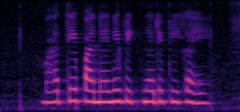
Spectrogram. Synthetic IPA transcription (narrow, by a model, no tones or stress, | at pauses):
bʱat̪epanjaniːbʱiknaɾiːpiːkaɦe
